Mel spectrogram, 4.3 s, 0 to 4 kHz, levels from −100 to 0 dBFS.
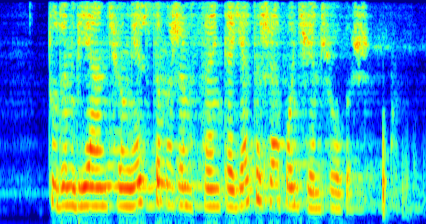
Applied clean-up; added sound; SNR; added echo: none; none; none; reverberation time 1.5 s.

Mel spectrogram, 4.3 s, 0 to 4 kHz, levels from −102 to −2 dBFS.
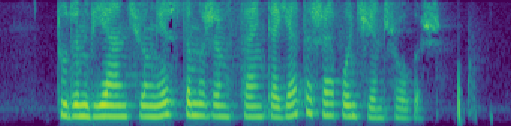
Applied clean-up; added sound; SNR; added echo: none; none; none; none.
